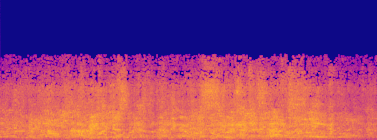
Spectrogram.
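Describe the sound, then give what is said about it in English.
Loud, steady babble fills an average crowded bar, with many overlapping voices blending into one continuous roar where no single speaker stands out. “Okay, so that's the sound of essentially being inside the bar.”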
